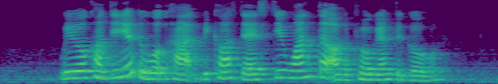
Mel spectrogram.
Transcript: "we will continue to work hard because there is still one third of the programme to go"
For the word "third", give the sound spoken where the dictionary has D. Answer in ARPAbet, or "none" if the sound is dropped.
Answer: none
